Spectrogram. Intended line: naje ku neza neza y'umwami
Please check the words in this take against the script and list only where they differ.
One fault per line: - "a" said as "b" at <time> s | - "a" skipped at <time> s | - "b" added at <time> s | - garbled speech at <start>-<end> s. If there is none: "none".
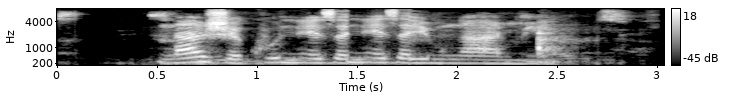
none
